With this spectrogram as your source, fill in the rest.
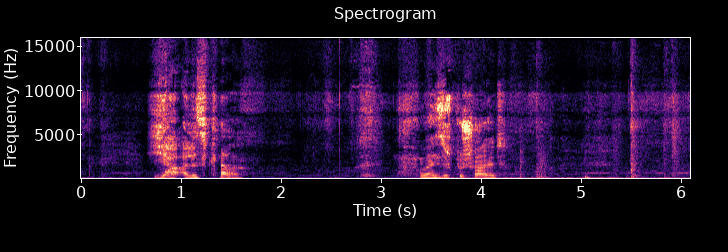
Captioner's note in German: schnauben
